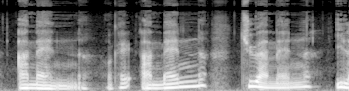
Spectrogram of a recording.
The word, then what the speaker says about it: amène: And then it will change, of course, the pronunciation, because you will have this sound open, amène, okay?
